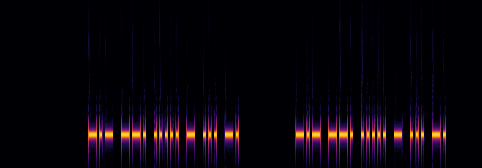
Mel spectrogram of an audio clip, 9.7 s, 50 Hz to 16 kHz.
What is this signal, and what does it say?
Morse code, heard as a keyed tone, about 23 wpm, 700 Hz. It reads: KG5TSN KG5TSN
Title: USA Call Signs - 6 Characters - Repeated 2x - 22wpm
